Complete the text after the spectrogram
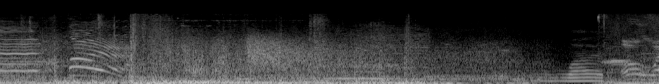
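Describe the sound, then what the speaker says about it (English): Heavy turret cannon fire in Horizon Zero Dawn, a booming blast with rumbling tail that rolls on for several seconds, set among whining mechanical machine sounds and layered game effects, with voices speaking over parts of it. "Rotate turret! And fire!"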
